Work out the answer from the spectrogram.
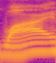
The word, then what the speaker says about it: way: um the utec yucatec maya area um it's pronounced y but it's w-a-y um they're like the nawali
